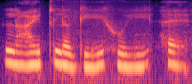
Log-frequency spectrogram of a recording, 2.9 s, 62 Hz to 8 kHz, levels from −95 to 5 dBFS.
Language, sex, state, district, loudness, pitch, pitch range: Hindi, female, Bihar, Patna, -14 LUFS, 185 Hz, 175-205 Hz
